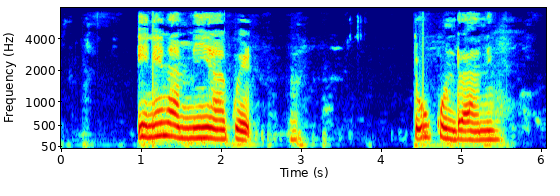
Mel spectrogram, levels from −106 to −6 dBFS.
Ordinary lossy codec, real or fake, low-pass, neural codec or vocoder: AAC, 48 kbps; fake; 7.2 kHz; vocoder, 44.1 kHz, 128 mel bands every 256 samples, BigVGAN v2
